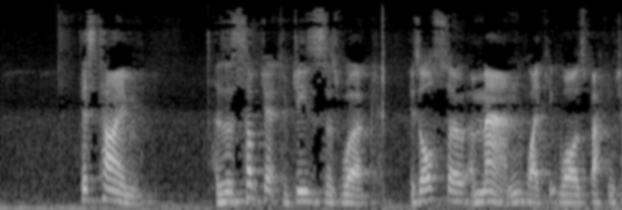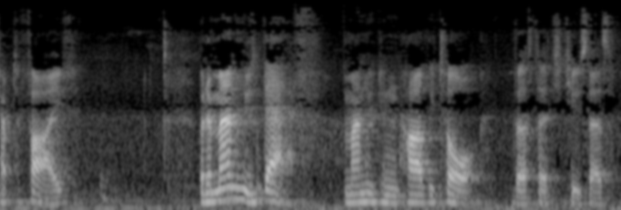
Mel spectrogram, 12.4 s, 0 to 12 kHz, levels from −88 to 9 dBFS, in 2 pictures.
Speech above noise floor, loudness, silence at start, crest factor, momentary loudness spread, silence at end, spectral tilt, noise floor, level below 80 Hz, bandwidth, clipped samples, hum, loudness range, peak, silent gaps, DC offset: 24 dB; -21 LUFS; 0 s; 22 dB; 19 LU; 0 s; -4.5 dB/octave; -45 dBFS; -46 dBFS; 11 kHz; under 0.1%; none; 4 LU; 0 dBFS; none; under 0.1%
